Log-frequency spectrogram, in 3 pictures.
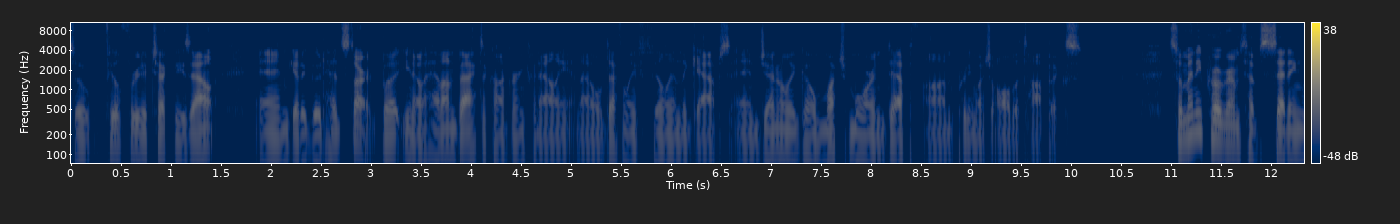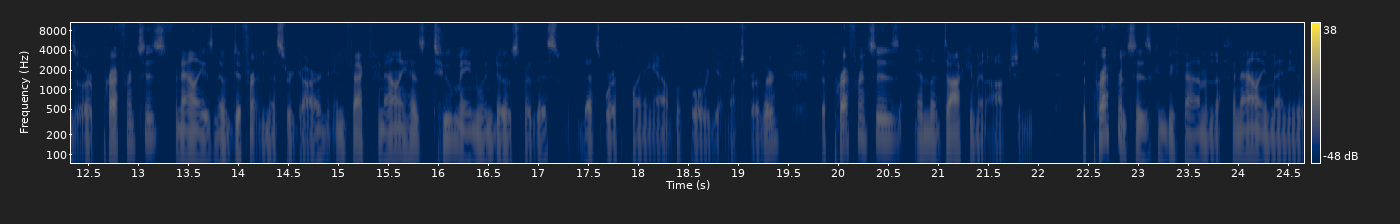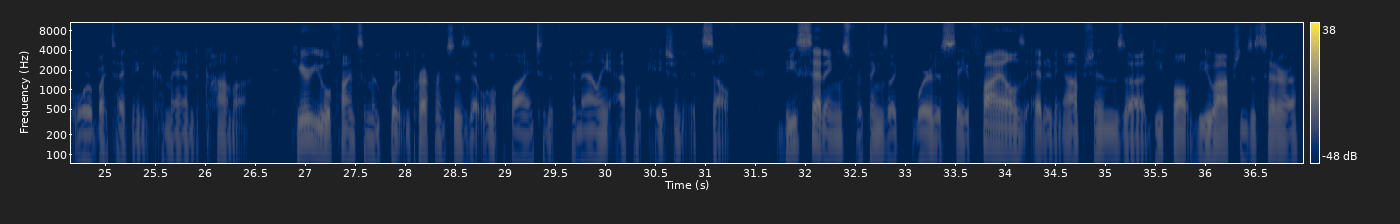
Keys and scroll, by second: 26.4 super+,.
